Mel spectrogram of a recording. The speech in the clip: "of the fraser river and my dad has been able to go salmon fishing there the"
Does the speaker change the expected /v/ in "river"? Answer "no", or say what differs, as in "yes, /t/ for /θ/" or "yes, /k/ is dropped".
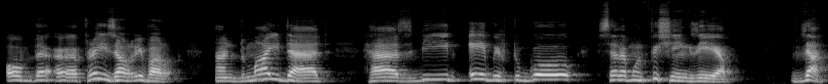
no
